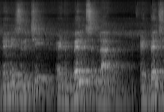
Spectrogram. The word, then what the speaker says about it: Ritchie: While pronouncing T and E are silent. Dennis Ritchie at Bell's Lab.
